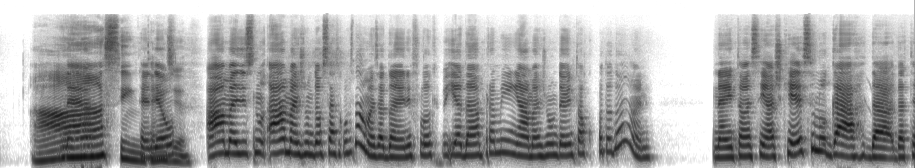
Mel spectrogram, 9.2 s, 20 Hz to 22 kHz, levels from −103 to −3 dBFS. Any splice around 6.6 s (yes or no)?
no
